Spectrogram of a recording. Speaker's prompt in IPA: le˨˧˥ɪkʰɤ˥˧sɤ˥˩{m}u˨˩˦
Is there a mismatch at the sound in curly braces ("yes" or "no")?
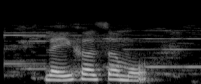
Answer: no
